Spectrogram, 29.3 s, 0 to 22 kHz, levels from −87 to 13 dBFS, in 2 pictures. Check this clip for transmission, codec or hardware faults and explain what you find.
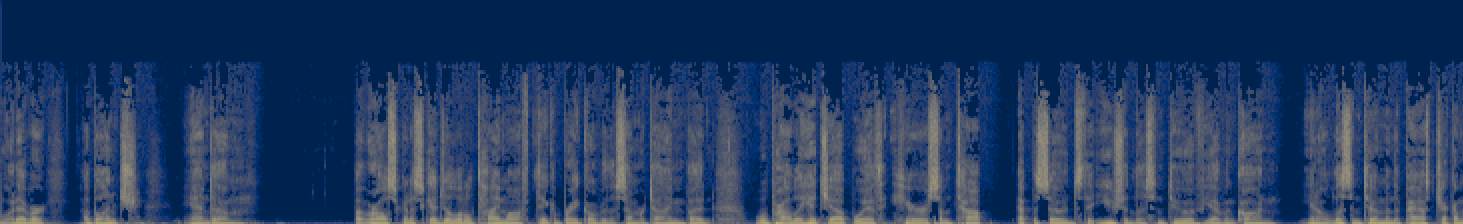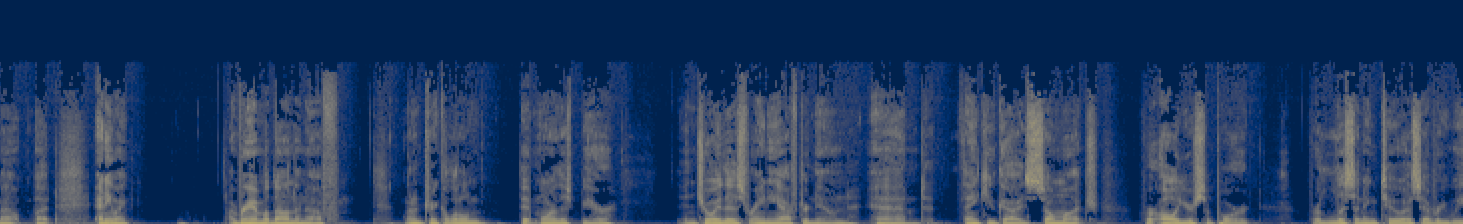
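Two DC steps occur in this speech. At 9.34 s, between "up with here are" and "top episodes that you", and again at 19.92 s, between "to drink a little" and "more of this beer", the waveform's zero line suddenly shifts by about -22 dBFS. A roughly 2 Hz high-pass then lets each offset drain away. Each jump lands as a brief low thump while the speech continues unchanged.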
